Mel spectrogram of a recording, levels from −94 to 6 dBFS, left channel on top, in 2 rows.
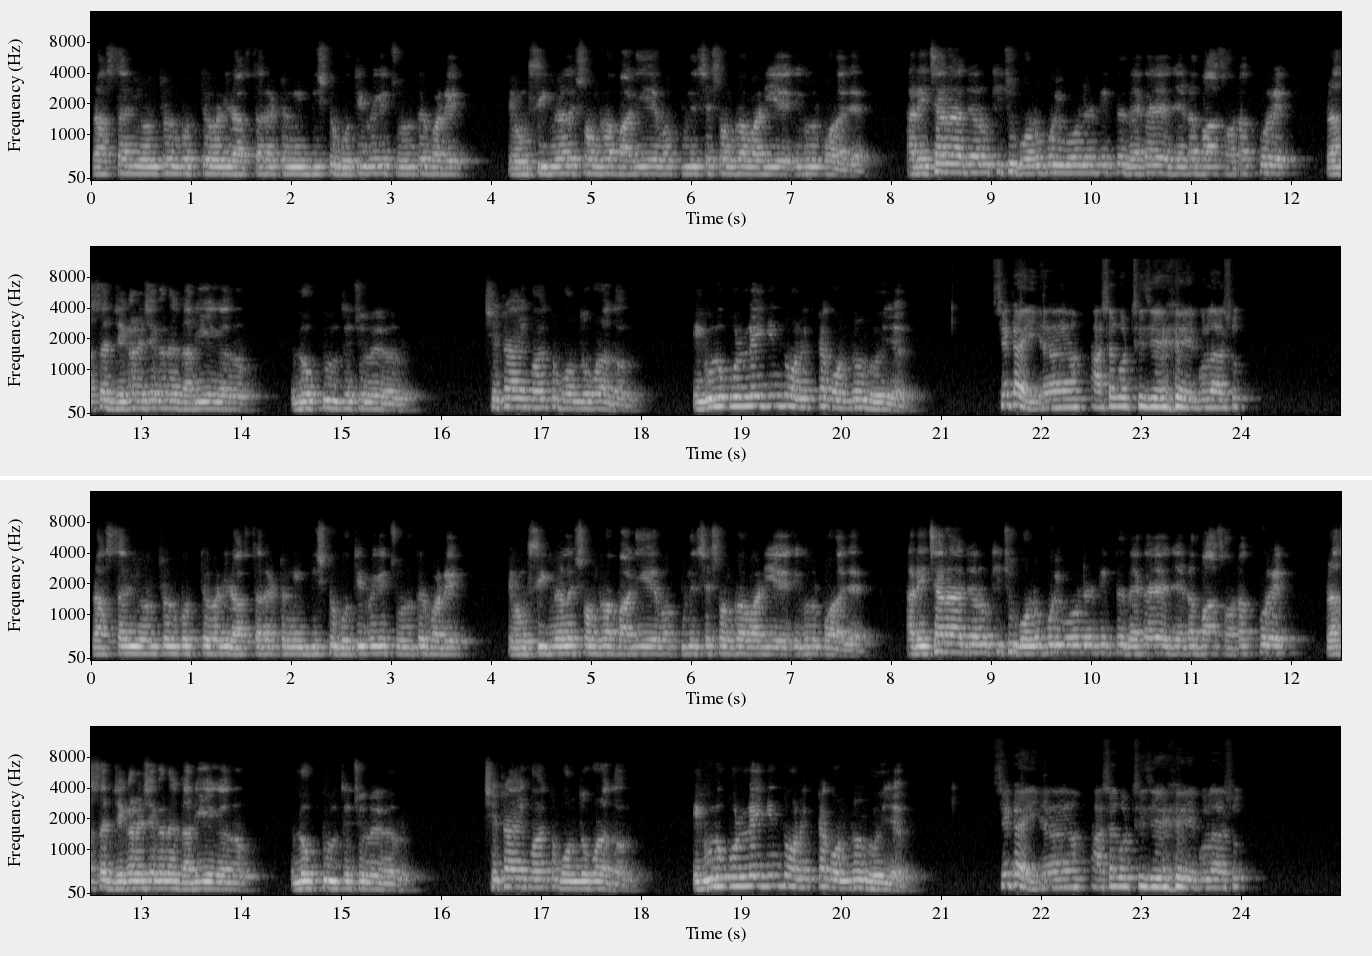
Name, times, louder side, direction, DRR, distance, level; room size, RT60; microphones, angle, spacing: voice 1, 0.0-3.7 4.2-7.7 8.2-11.9 12.3-14.1 14.5-15.7 16.4-17.9 18.5-20.7, right 2 dB, 40° right, 1 dB, 0.7 m, -28 dB
voice 2, 21.6-24.0, left 1 dB, 50° left, 4 dB, 0.5 m, -28 dB
2.4 x 2.4 x 2.6 m, 0.36 s
head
